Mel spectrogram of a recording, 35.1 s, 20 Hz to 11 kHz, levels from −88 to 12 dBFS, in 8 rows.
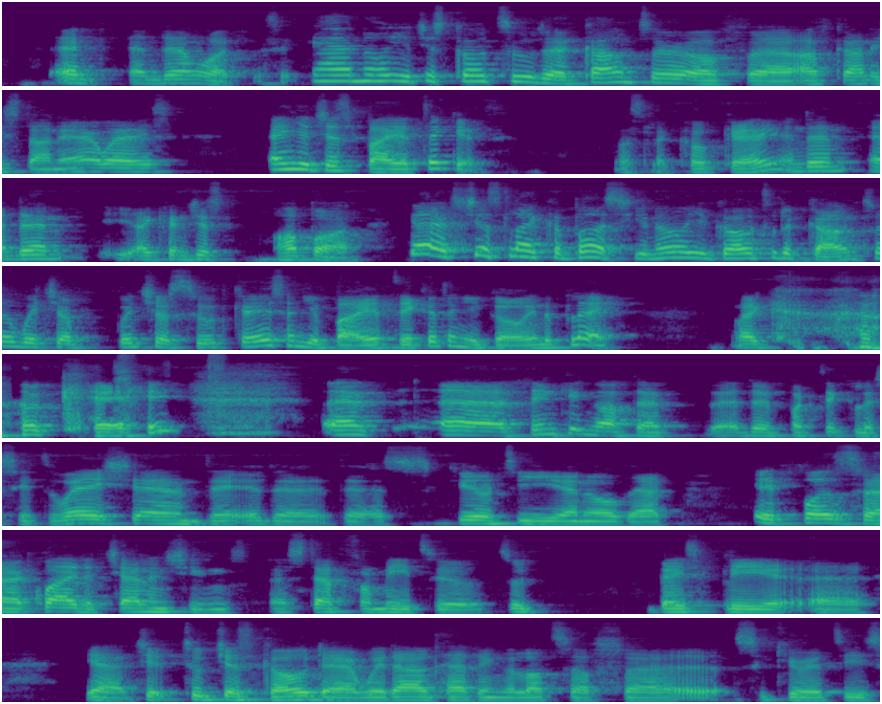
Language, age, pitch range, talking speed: English, 30-49, 115-155 Hz, 190 wpm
